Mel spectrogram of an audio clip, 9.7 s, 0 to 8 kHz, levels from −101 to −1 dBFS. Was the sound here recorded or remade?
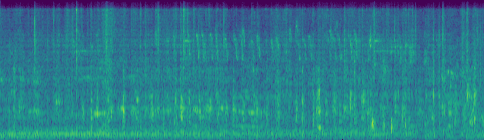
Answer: recorded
